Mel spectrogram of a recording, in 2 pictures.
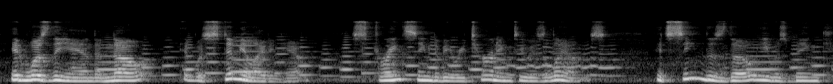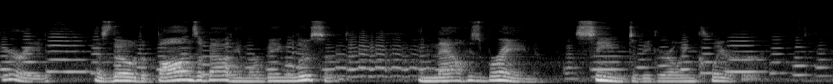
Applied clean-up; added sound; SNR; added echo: none; Brass instrument; 13 dB; reverberation time 0.3 s.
